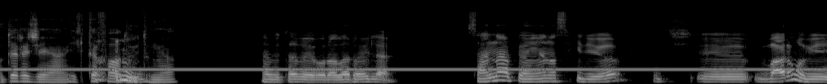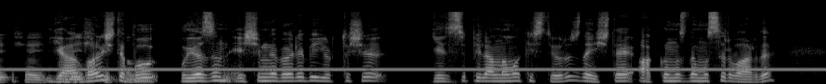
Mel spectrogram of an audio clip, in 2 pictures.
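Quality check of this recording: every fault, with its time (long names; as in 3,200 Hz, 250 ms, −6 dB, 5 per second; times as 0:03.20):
whistle 700 Hz −38 dBFS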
